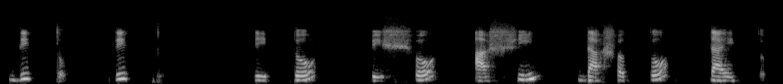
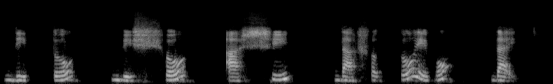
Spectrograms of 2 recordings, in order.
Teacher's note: দ্বিতীয় নিয়ম অনুযায়ী শব্দের শেষে ব যুক্ত থাকলে আমরা ব এর উচ্চারণ করবো না। কিন্তু যে ধনির সঙ্গে ব যুক্ত হয়েছে সে ধনিকে আমরা দুইবার উচ্চারণ করব। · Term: দ্বিত্ব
